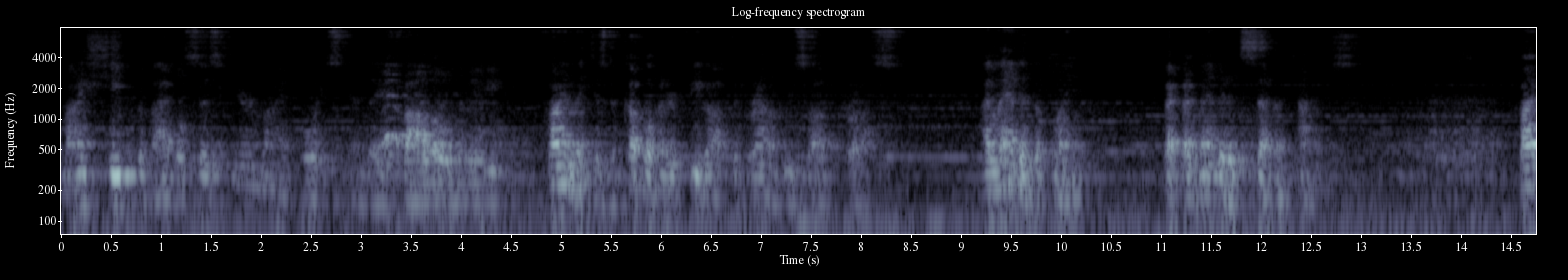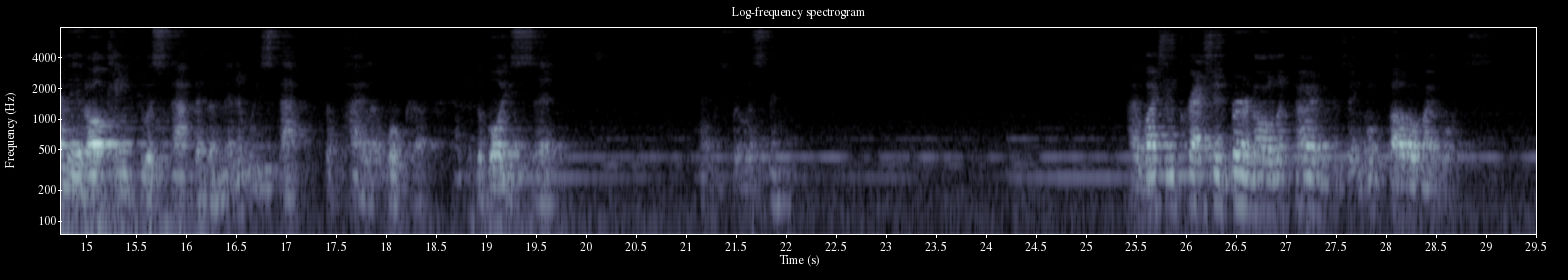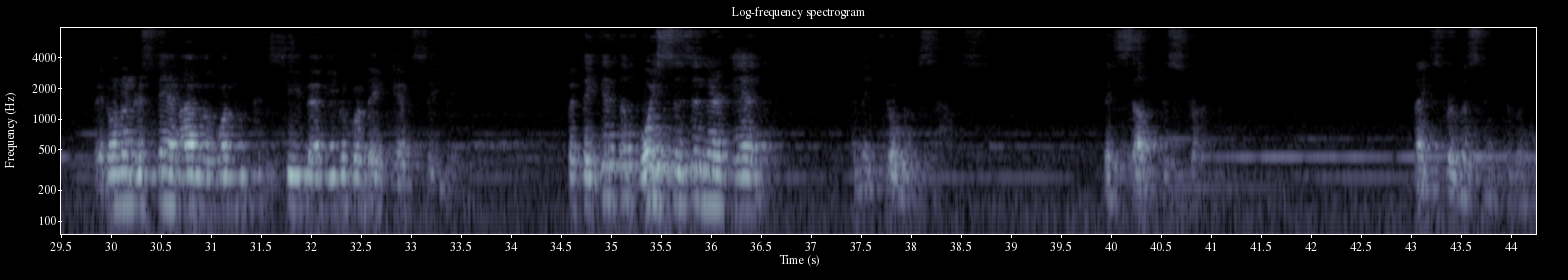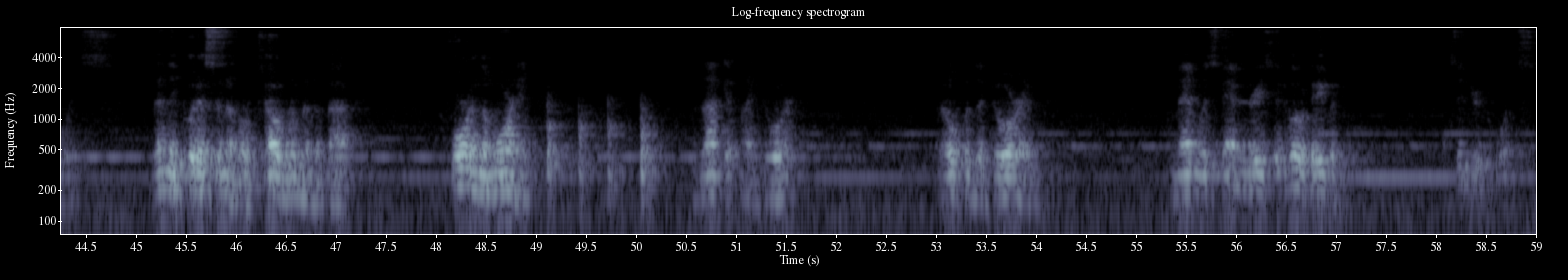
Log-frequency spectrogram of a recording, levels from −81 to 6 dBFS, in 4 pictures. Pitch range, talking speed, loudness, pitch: 90-140 Hz, 145 wpm, -31 LUFS, 135 Hz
